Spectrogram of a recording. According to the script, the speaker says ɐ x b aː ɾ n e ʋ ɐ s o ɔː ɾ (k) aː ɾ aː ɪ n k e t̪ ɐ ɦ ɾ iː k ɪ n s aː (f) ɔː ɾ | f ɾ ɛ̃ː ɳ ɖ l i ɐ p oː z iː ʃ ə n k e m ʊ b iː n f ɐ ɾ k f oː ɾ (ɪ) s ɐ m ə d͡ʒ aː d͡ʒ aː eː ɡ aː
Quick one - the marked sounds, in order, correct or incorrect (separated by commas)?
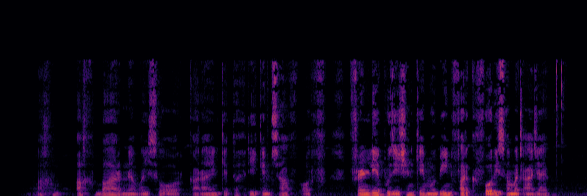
correct, correct, incorrect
